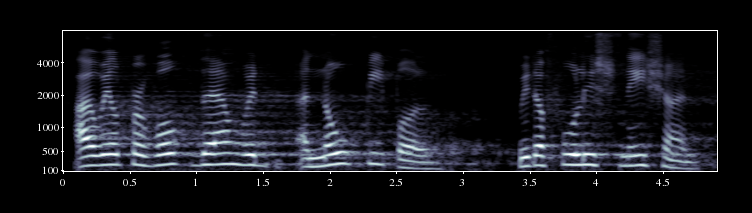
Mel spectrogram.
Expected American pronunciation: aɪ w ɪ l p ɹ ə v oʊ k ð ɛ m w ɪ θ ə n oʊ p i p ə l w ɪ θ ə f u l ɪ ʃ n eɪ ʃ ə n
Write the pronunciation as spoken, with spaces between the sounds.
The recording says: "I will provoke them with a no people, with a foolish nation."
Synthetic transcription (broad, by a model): aɪ w ɪ l p ɹ ə v oʊ k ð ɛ m w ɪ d ə n oʊ p i p ə l w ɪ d ə f u l ɪ ʃ n eɪ ʃ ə n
